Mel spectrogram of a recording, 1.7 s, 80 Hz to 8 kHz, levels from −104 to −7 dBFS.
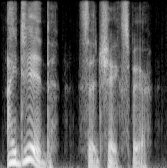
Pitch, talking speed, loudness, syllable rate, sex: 120 Hz, 145 wpm, -20 LUFS, 5.7 syllables/s, male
